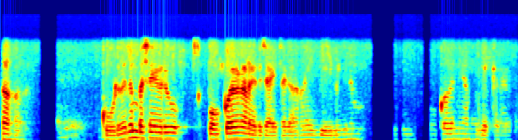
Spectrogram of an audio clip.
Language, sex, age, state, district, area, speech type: Malayalam, male, 18-30, Kerala, Idukki, rural, conversation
